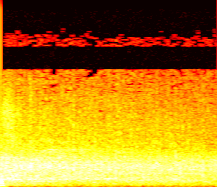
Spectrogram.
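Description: Large crowd applauding in an arena, the clapping slowly dying down.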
